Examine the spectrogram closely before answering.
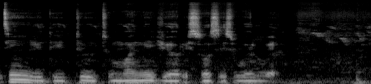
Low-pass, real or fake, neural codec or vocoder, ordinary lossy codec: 19.8 kHz; real; none; none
